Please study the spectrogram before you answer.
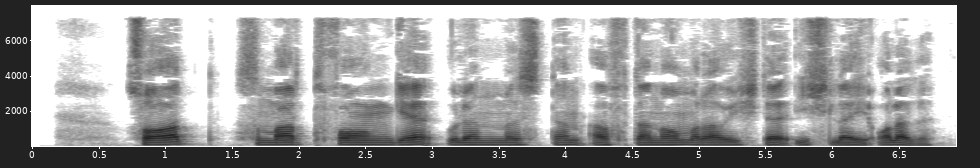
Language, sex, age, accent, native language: Uzbek, male, 18-24, Samarqand, Uzbek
